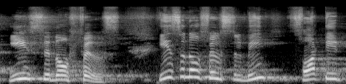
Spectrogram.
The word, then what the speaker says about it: eosinophils: number of wbc eosinophils actually spelling if you take eoc no fills but we have to pronounce it as easy no fills ethanol fields will be 40 to 500 okay 40 to 500.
